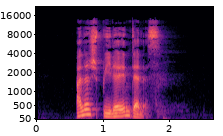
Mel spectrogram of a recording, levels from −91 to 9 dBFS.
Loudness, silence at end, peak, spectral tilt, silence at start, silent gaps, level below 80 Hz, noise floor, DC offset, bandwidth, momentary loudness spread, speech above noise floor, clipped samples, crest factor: -15 LUFS; 0.8 s; -2 dBFS; -3.5 dB/octave; 0.6 s; none; -54 dBFS; -71 dBFS; under 0.1%; 14.5 kHz; 5 LU; 55 dB; under 0.1%; 16 dB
